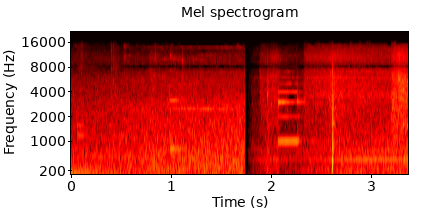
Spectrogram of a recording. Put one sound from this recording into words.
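A ticket machine beeps as its buttons are pressed.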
